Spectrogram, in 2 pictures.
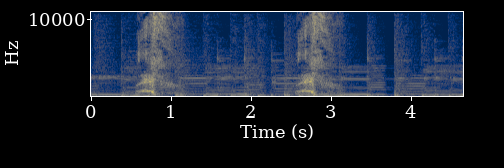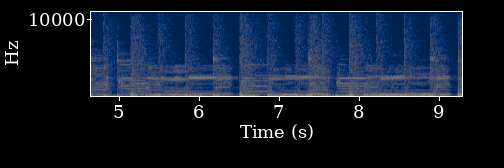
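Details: Two loud, exaggerated sneezes over loud background music, staged as a hidden-camera "Super Sneeze" prank in a shopping mall; simulated sneezing.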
